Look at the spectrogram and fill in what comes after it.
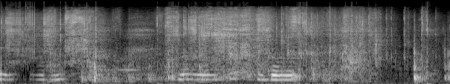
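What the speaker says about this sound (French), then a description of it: "ils ont mis un emballage plastique et encore un autre emballage plastique." Plastic packaging crinkles and crackles continuously up close as it is handled and pulled open, with a person talking over it.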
